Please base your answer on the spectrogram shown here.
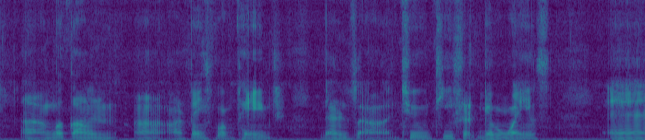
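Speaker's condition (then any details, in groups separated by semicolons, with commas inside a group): Cerebral palsy; scoliosis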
